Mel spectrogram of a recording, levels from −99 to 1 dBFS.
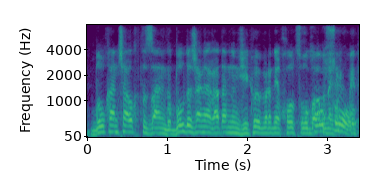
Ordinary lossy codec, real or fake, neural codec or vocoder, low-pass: none; fake; codec, 16 kHz, 4 kbps, FreqCodec, smaller model; none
